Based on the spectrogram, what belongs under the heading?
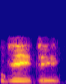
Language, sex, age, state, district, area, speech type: Maithili, male, 30-45, Bihar, Madhubani, rural, conversation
